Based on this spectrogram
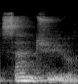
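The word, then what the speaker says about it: ceinture: اون سانتور الاي ان بتتنطق ان، او من الاخر بقى في قاعده الاو لو جه بعدها اي او ان يعني قصدي اي ان اللي هي اي ان بالانجلش ان تبقى سانتور.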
